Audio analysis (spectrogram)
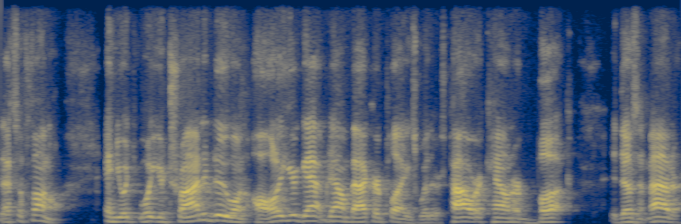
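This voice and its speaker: A man's fairly high, somewhat breathy voice at a very fast pace, with ordinary pitch variation and a quiet background. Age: 60s. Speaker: football coach. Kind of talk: lecture.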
